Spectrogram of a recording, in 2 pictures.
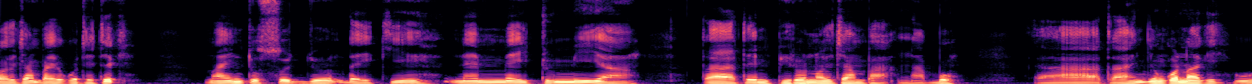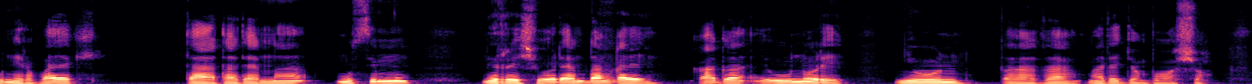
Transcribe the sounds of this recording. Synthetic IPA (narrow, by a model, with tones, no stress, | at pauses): ɔ˨lt͡ʃa˦mba˨i˦ku˦ti˨tɪ˦k | na˨i˦ntu˦su˦d͡ʒu˦da˨i˨ki˦nɛ˦mɛ˦i˦tu˦mi˦ja˨ | ta˦˨tɛ˦mpi˨ɾo˦nɔ˦lt͡ʃa˦mba˨na˨bo˦ | a˨ta˨˦nd͡ʒi˦ŋku˦na˦kɪ˦u˦ni˨ɾpa˦jɛ˦k | ta˨ta˦tɛ˨na˦ | mu˦si˦mu˦ | ni˦ɾe˨ʃo˦ɾa˨nda˦ŋka˦j | ka˦ta˦e˦u˦no˦ɾe˨ | ni˦wu˦n | ta˨ta˦ma˨tɛ˨d͡ʒɔ˨mbɔː˨ʃɔ˨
